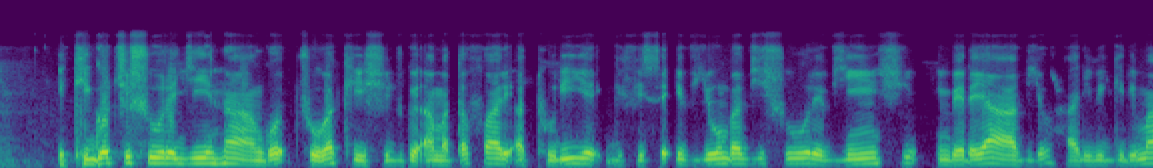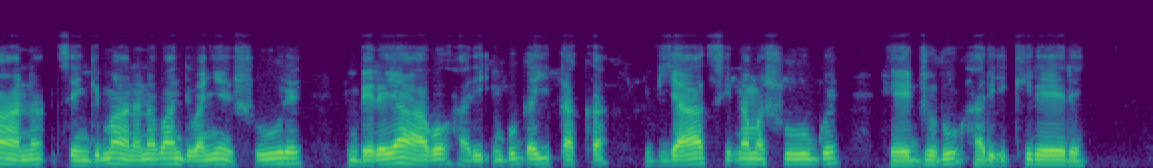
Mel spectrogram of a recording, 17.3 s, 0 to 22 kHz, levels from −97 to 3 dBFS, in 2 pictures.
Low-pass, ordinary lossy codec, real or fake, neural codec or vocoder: 7.2 kHz; Opus, 24 kbps; real; none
